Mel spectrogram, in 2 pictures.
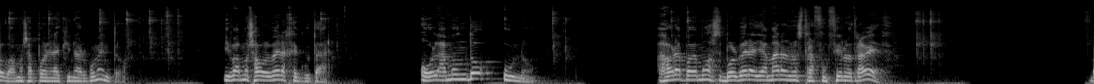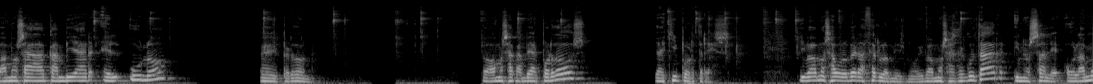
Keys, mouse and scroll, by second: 0.0-2.0 typing, 3.3 F5, 5.5 Escape, 6.6 typing, 8.9-9.7 typing, 11.0-12.4 typing, 13.5 Escape, 14.2-19.8 typing, 20.6 F5.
